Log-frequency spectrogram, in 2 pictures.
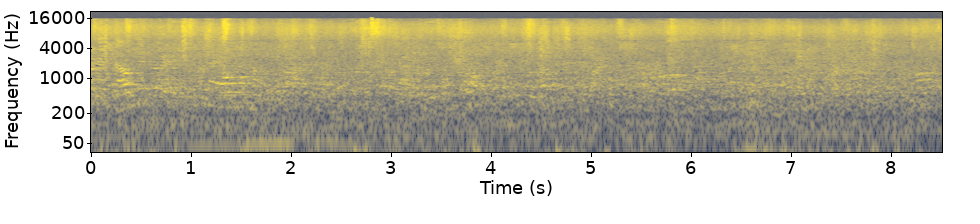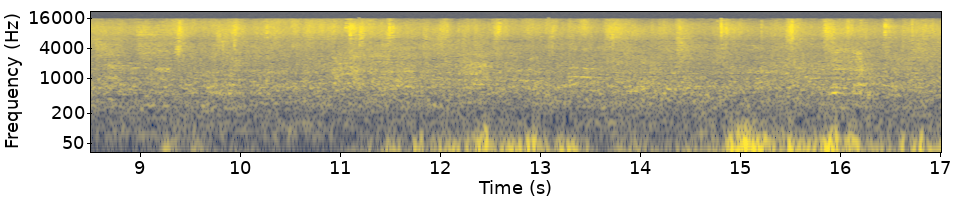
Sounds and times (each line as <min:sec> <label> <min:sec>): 0:00.0 People buying and selling 0:17.0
